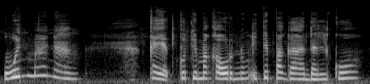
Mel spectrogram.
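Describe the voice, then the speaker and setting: A young, naive new maid. Her voice is high and polite, with an innocent questioning manner and an Ilocano accent, in radio comedy style. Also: expressive, moderate pace. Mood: shy, curious.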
